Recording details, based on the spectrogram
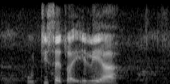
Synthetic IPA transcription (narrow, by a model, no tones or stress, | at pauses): hutʼiset͡sʼwaɪlɪja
